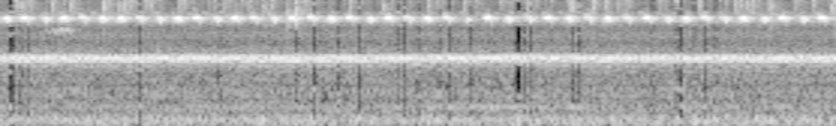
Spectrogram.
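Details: Cricket at night: a steady, high, ringing trill that never breaks, finely pulsing about four times a second, with a fainter, even higher overtone ringing above it and a soft low hiss underneath.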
